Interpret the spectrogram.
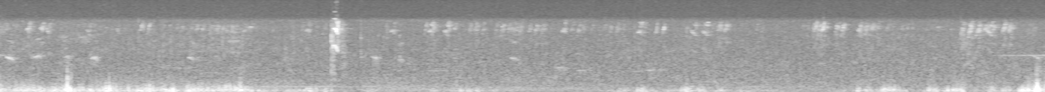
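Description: Faint, scattered high bird chirps, with one sharper, louder call about four and a half seconds in. Low rustling runs through the first few seconds and comes back near the end.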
